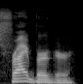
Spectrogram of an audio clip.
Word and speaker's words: Fryberger: let's see here fry yeah it's fry Burger so if you uh search Evan e v an f r y b r g r that is Evan fryberger um I don't know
